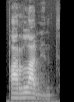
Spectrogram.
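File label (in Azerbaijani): "parlament", Azerbaijani; Orfoqrafiya Lüğəti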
